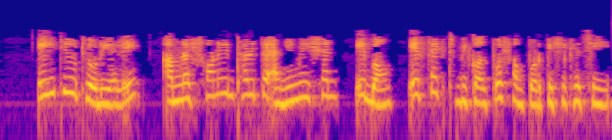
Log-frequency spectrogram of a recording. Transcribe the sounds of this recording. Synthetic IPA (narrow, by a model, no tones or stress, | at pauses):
ejʈiuʈoɾiale | a̰mɾaʃɔniɾd̪ʱaɾit̪oʔɛnimeʃoneboŋefekʈbikolpoʃɔmpoɾkeʃikʰet͡ɕʰi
